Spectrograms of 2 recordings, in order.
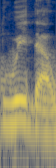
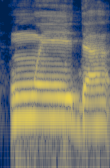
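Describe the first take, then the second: First: The name begins with a W sound. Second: The name begins with an N sound. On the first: The speaker calls it wrong. "not Wida" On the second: The speaker calls it right. "the real pronunciation is Nweda"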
